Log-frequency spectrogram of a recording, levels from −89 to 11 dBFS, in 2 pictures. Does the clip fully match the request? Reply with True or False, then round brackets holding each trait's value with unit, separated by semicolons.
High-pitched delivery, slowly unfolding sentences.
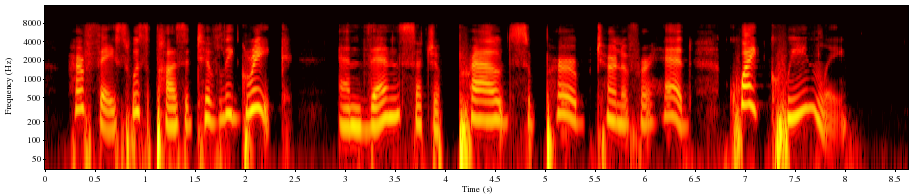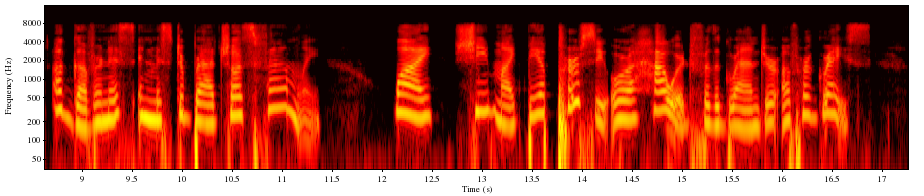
True (220 Hz; 130 wpm)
